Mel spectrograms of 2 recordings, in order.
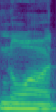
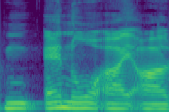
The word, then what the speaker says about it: noir: Oh, so it's not that it's pronounced Noir, Noir, dude. It's a French word.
